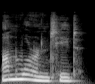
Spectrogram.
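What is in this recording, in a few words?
"unwarranted", English, British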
